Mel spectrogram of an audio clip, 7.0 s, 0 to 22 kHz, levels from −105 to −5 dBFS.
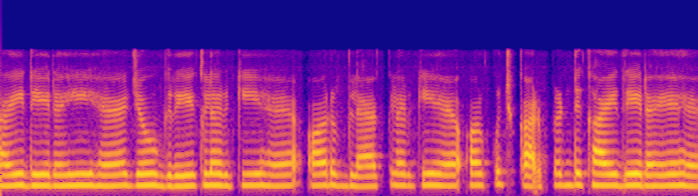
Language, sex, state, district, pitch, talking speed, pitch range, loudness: Hindi, female, Bihar, West Champaran, 225 Hz, 180 wpm, 220-230 Hz, -18 LUFS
